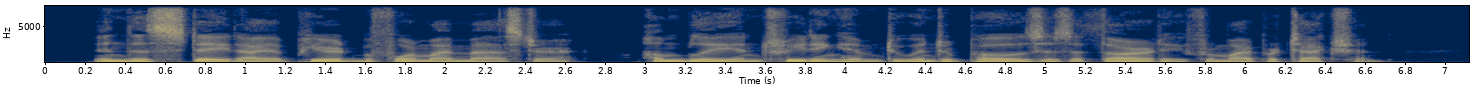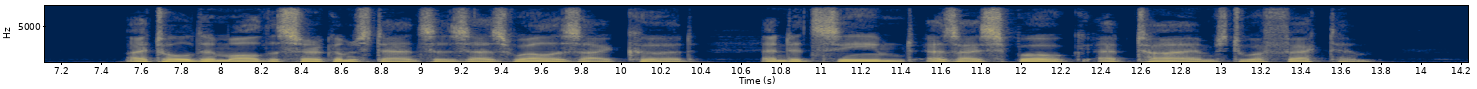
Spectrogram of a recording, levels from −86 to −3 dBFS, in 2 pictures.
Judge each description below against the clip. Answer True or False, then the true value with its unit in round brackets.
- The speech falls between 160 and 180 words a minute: True (175 wpm)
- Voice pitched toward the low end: True (105 Hz)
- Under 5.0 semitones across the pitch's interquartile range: True (2.8 semitones)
